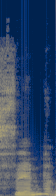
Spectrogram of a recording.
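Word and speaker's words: Synne: in the isle of sin series i thought it was schnee s n y no s y n n e but it's pronounced sin because i was listening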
